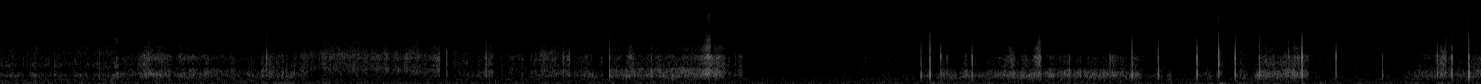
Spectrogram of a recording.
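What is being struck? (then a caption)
Paperback book, paper with card cover. Long pointed dark-red acrylic nails tap and scratch the glossy card cover of a thick paperback novel, a solid paper block lying flat on a fluffy white cloth. Soft, dry scratching swells in the midrange, broken by many crisp, short taps that die away at once. A near-silent pause in the middle is followed by a denser run of sharp taps.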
